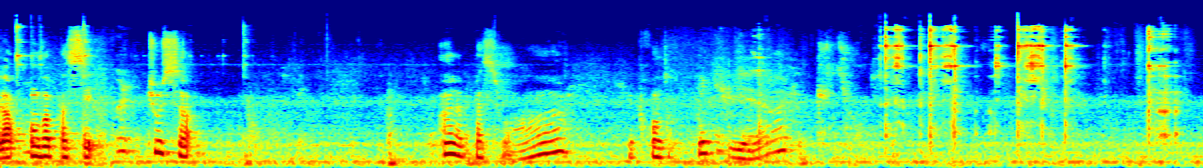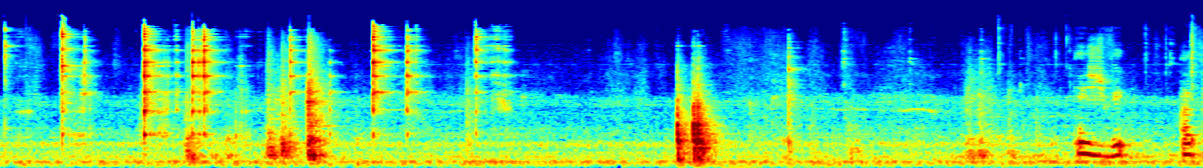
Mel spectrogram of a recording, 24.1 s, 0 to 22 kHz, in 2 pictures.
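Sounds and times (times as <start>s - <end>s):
metal spoon scraping glass bowl: 8.8s - 10.8s, 11.5s - 14.3s, 16.8s - 17.2s.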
